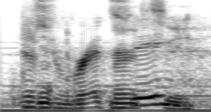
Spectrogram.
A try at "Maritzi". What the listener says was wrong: Maritzi with the M. See, Marit.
